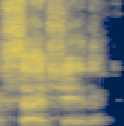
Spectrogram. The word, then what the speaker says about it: Xochitl: It has all the CH, like my partner's name, Xochitl. It is with the CHITL at the end, but you don't pronounce the T.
